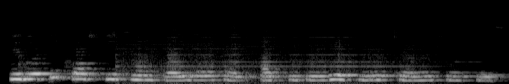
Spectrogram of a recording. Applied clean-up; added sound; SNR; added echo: neural separator model SepFormer DNS4.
